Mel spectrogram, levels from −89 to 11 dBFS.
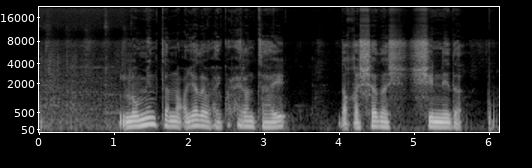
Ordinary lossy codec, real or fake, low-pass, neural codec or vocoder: none; fake; none; vocoder, 44.1 kHz, 128 mel bands every 256 samples, BigVGAN v2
